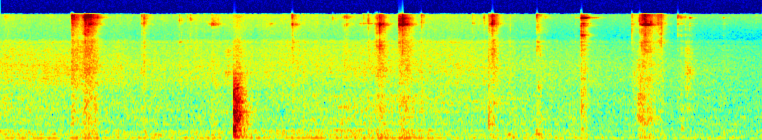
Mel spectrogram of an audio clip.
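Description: Eating at a table: scattered short clicks of wooden chopsticks against a plastic cup-noodle tray, and mouth noises. About two and a half seconds in there is one louder knock as a ceramic mug is set down on the table.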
